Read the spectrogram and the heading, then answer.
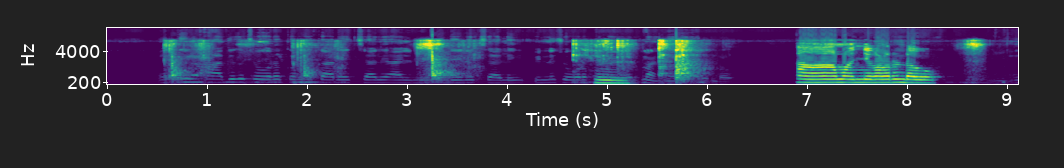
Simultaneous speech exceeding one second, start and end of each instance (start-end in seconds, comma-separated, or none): none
